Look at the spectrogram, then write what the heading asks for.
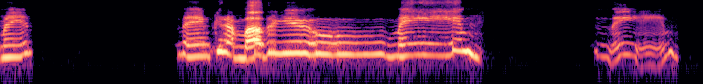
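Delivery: very high, very slow fake crying, fake-tearful. Retelling a man who pretends to cry while begging: imitating fake crying. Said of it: "He gets tears going".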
